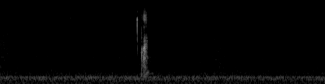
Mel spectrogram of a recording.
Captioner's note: kiss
